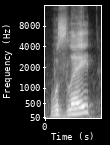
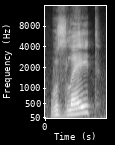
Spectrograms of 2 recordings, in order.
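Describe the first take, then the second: No difference in how they are said.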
